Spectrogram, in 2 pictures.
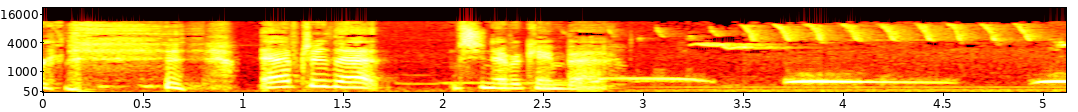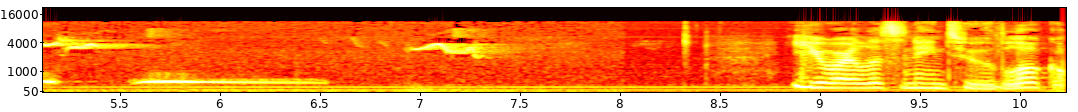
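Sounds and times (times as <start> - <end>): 
speech: 0.0 - 3.0, 9.0 - 10.2
mourning dove cooing: 1.6 - 7.8
faint high chirps from other birds: 2.9 - 8.3.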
